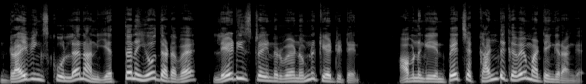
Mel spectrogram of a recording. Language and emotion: Tamil, angry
